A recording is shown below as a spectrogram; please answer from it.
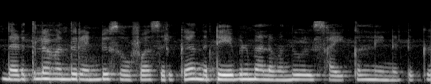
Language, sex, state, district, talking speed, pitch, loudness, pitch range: Tamil, female, Tamil Nadu, Nilgiris, 180 wpm, 220 Hz, -15 LUFS, 215-235 Hz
